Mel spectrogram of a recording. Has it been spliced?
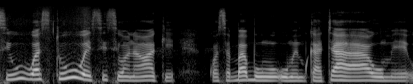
no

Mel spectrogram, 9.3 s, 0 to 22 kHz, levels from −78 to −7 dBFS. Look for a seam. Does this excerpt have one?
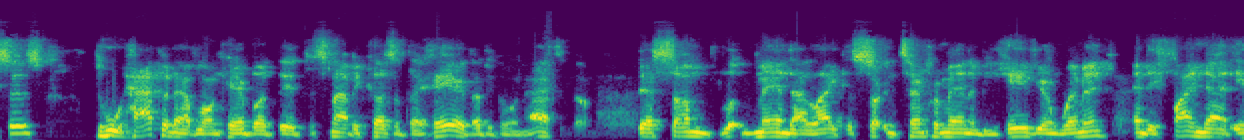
no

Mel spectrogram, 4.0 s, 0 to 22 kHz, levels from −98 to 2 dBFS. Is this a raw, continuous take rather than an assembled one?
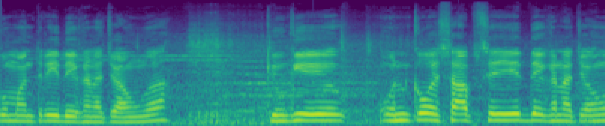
yes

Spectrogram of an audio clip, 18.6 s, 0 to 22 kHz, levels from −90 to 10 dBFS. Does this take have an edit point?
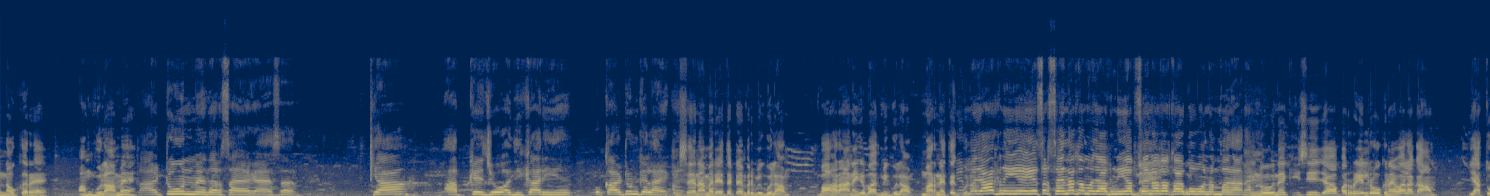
yes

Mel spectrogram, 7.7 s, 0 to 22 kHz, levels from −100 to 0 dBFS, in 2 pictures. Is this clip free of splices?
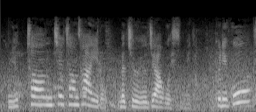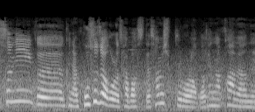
yes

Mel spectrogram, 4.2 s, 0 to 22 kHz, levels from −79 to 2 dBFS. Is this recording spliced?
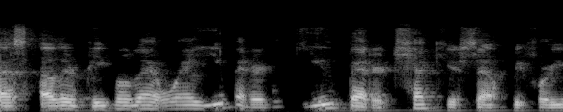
no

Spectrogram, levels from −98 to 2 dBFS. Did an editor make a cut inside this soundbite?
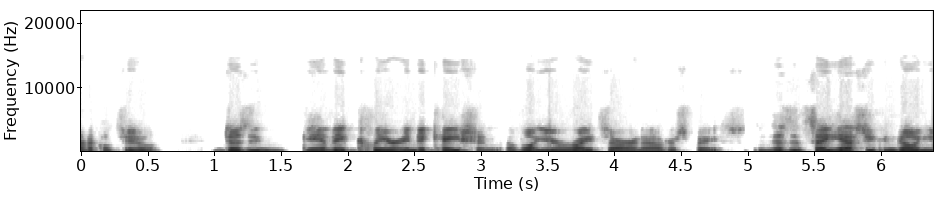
yes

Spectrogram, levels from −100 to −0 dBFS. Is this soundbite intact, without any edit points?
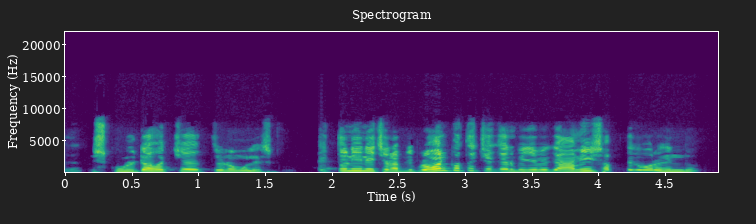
no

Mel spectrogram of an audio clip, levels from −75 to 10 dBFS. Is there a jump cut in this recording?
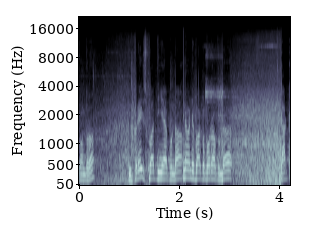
yes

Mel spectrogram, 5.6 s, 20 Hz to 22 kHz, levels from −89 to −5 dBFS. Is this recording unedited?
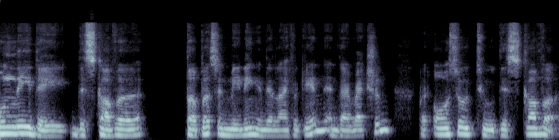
yes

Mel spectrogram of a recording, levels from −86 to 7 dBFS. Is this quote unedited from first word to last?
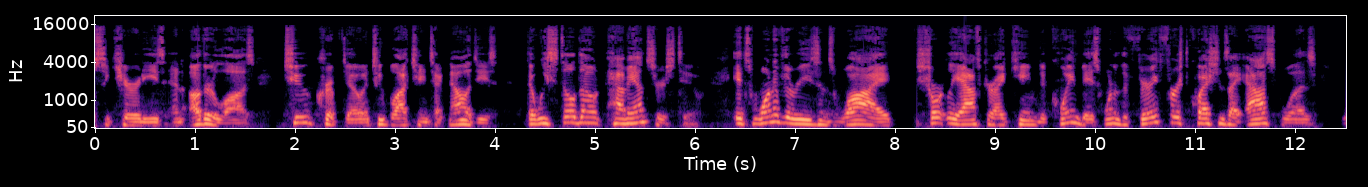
no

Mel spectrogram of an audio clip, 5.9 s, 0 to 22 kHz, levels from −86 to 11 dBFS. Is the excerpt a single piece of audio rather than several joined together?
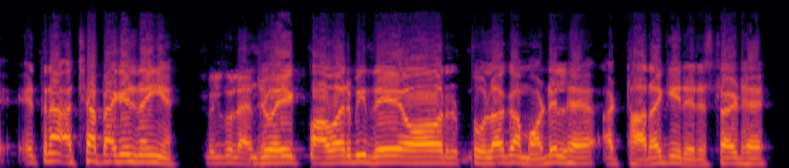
no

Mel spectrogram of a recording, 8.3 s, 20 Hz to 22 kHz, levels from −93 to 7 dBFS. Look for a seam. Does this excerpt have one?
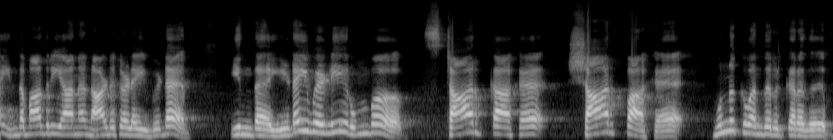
no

